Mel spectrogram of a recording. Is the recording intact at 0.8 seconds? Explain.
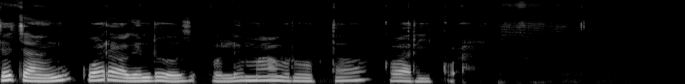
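No. Channels drifting apart affects 0.8 s, as it does the whole speech clip. Each channel seems to run on its own clock, mismatched by around 300 ppm, so the inter-channel delay creeps toward about 2 ms, sweeping comb notches and giving slow flanging.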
